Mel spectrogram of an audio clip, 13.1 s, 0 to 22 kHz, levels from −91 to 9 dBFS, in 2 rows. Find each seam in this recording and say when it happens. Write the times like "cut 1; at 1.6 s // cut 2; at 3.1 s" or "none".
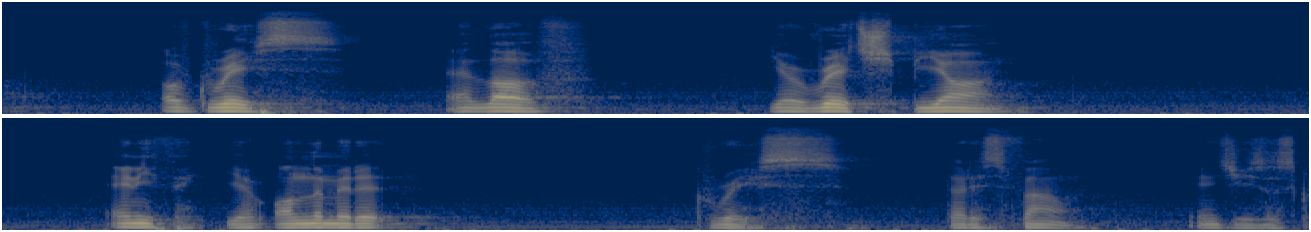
cut 1; at 7.5 s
